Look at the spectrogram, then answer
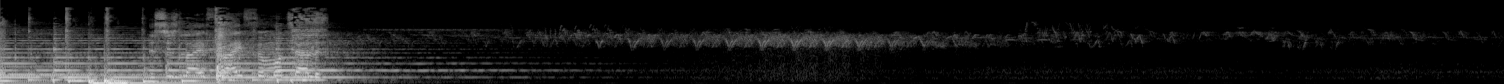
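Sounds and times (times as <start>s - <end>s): held musical chord: 0.0s - 5.9s
birds chirping: 0.0s - 15.0s.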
